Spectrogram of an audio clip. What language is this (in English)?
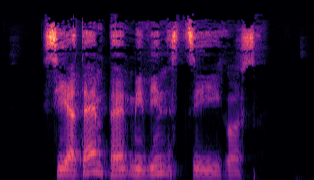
Esperanto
